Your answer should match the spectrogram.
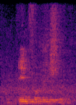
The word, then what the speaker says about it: information: Every word that ends with shen shen shen the primary stress is on the syllable before the shen. Now let's give me a word that ends with shen information in for now what do we do first?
